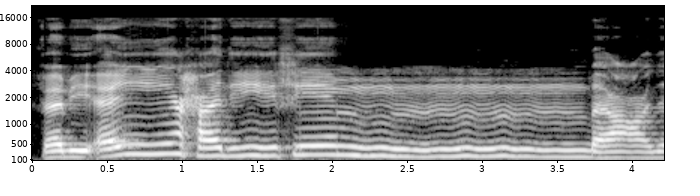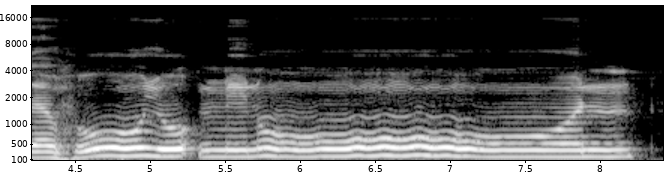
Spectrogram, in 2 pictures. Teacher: ثا کو اس چھوٹے والے میم کے ساتھ ملا کر اقلاب کریں گے، یعنی غنے کے ساتھ پڑھیں گے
